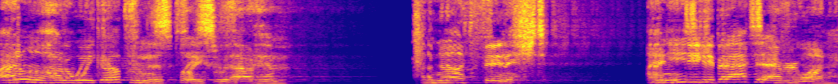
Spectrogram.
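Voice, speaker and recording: A man's cartoonish character voice, high-pitched, at a fairly quick pace broken by long, frequent pauses, with slight echo. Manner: earnest.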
